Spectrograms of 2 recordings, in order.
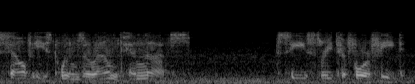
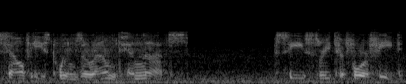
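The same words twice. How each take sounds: The two takes are said the same way.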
